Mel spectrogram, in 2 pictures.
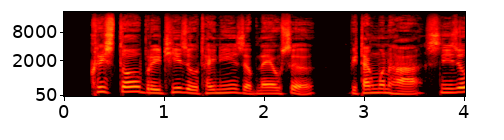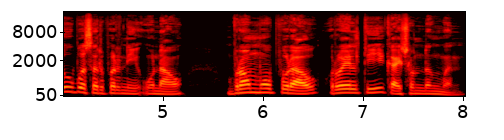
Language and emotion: Bodo, neutral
